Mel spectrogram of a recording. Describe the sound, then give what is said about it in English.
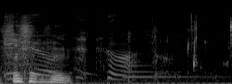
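Close-up chewing and biting of an orange, with a few soft, wet mouth sounds and crunches mixed in with a quietly speaking voice. “I'm eating an orange, guys. Okay. You're about to get some orange ASMR.”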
